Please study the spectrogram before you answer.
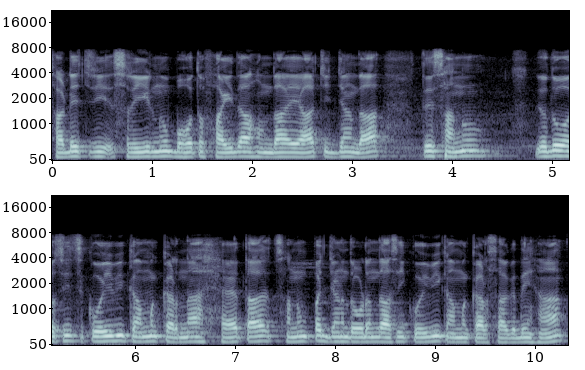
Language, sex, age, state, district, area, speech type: Punjabi, male, 18-30, Punjab, Patiala, rural, spontaneous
